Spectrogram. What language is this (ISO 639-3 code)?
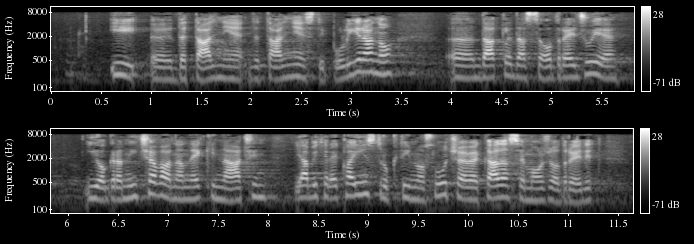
hrv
